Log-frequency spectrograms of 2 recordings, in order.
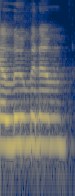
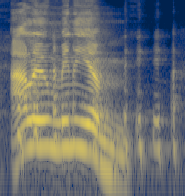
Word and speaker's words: aluminum: a chichi a wise guy anyway we say aluminum aluminum aluminium but both are correct oh my goodness i'm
